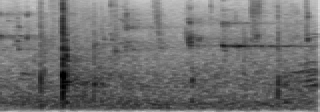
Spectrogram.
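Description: A tennis racket strikes the ball once, a sharp pop about half a second in, followed by faint court noise.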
